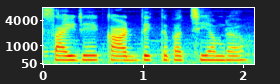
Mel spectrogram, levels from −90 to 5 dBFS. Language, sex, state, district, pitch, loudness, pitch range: Bengali, female, West Bengal, Cooch Behar, 230 Hz, -14 LUFS, 225-235 Hz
